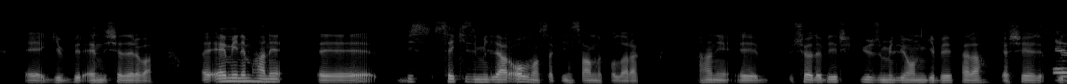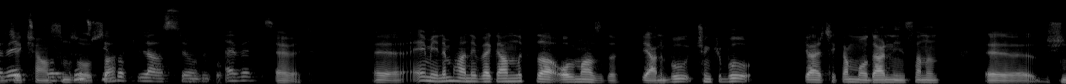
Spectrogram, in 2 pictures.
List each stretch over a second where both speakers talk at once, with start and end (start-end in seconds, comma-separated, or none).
10.5-11.8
